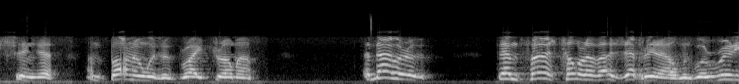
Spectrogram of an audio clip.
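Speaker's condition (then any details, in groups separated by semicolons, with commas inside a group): Parkinson's disease; long duration, mild case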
